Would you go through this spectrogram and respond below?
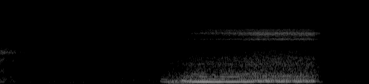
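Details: Weimaraner/Doberman cross dog snoring loudly while asleep: one low, droning snore of about a second and a half, then quiet.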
